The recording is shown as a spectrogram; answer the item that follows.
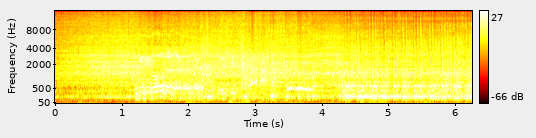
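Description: Motor of a Stirricane bucket mixer spinning up and running steadily under a plastic bucket, building over the first second or so into a continuous churning run, with a low hum that steadies about four seconds in.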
